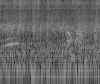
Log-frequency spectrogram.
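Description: Indistinct voices of people talking nearby, in short fragments, over a steady low hum.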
